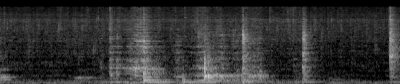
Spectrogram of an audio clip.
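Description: Okra frying in a pan is stirred with a spatula, soft sizzling under several distinct scraping strokes at an uneven pace, close and without speech.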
